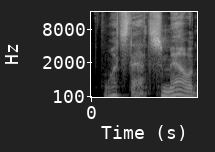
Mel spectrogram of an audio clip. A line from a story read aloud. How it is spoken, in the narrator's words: Dylan whispered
